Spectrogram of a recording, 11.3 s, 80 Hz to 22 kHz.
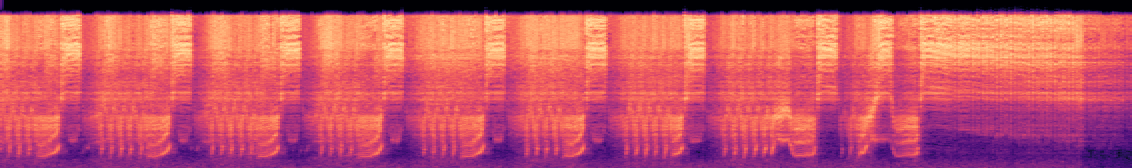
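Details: Walker's cicada song from 22 August 2021, captured on a Nikon Z7 camera: rhythmic shrill phrases of a swelling sweep then quick ticking pulses, about one per second, before the song stops near the end.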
